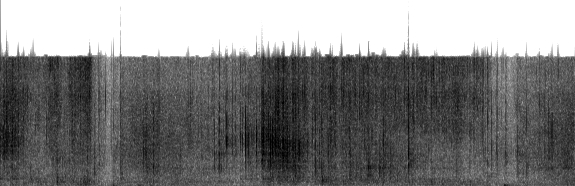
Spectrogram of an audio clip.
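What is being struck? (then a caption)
Pile of soap shavings. Both hands with painted fingernails scoop up a large loose pile of small, dry, brittle multicolored soap chips on a white surface, squeezing and crushing them between the fingers and letting them fall. The result is a steady, bright crackling and crunching rustle with almost no low end, swelling and thinning as the chips are rubbed and dropped.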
